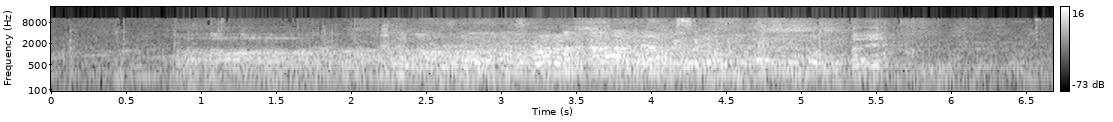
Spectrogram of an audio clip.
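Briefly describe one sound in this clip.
An audience laughs and chatters loudly.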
